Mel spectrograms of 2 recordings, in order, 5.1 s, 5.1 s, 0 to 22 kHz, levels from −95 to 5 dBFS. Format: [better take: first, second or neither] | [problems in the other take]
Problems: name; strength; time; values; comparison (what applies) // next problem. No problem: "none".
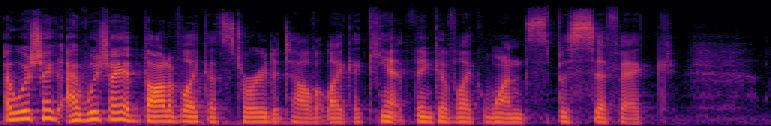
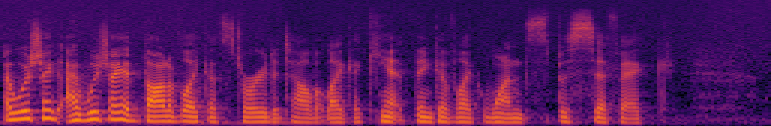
first | hiss; faint; throughout; 25 dB below the speech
